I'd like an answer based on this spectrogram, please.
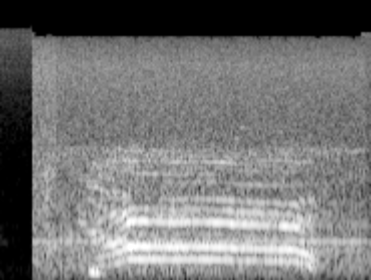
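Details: Red deer stag roaring during the rut, heard mostly at evening or dawn from late August to late September, calling to herd hinds and signal mastery of the harem: one deep, drawn-out harmonic bellow about three seconds long.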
